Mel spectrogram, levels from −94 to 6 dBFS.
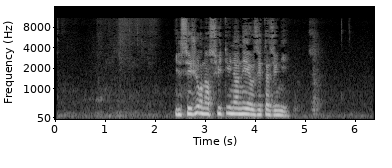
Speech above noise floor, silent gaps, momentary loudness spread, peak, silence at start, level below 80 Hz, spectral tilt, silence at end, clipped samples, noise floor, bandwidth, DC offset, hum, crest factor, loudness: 38 dB; none; 8 LU; -6 dBFS; 1.3 s; -56 dBFS; -6.5 dB/octave; 1.15 s; under 0.1%; -56 dBFS; 11.5 kHz; under 0.1%; none; 16 dB; -19 LUFS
